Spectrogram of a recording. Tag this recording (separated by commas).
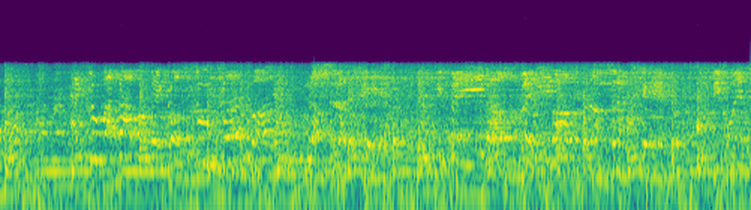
Music, inside a large room or hall, Singing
